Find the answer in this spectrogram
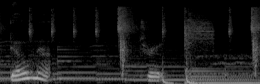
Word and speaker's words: Dona Drake: have Miss Duna Drake and yes it is pronounced Dona Drake because this diva is extra and wouldn't you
